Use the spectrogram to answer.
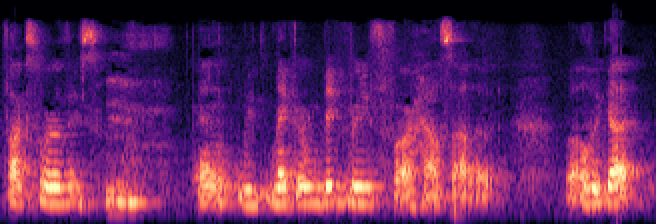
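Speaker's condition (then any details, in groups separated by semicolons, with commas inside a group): Parkinson's; diagnosed at age 44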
